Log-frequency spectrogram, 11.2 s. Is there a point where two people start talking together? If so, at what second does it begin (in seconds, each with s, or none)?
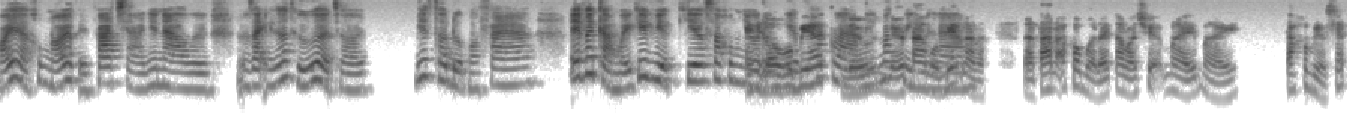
6.2 s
